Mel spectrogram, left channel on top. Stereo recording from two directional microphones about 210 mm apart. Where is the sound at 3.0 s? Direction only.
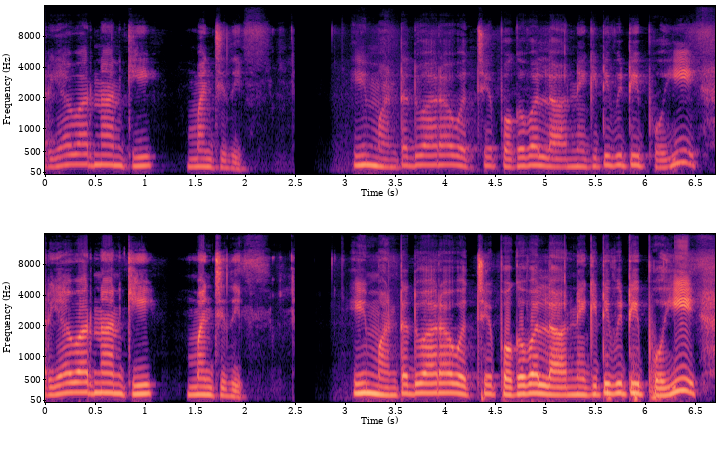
30° right (ahead or behind).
